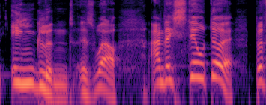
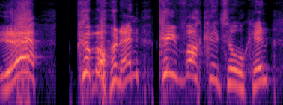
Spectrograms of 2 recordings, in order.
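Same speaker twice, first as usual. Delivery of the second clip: loud, higher taunt, squaring up to the bloke; mock fight taunt; 6 semitones higher, 4 dB louder than usual. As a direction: goad him like a mate spoiling for a fight.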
